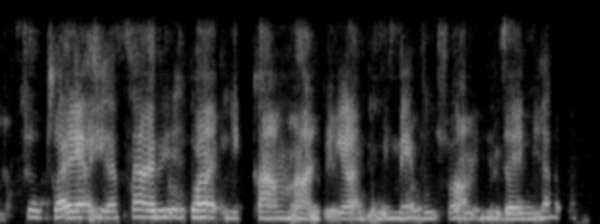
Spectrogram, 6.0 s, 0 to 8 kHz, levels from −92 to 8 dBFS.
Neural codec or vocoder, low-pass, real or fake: codec, 24 kHz, 1.5 kbps, HILCodec; 7.2 kHz; fake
